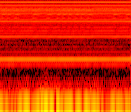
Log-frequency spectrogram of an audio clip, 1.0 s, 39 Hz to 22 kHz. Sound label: mic, mars2020 edlcam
